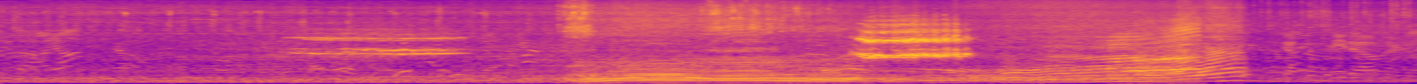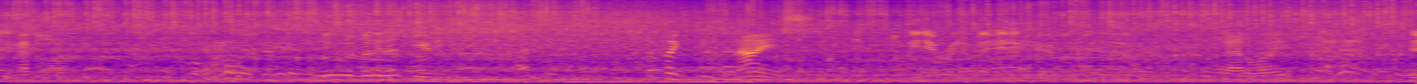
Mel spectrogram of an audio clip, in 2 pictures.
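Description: Car engines idle and rumble nearby.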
